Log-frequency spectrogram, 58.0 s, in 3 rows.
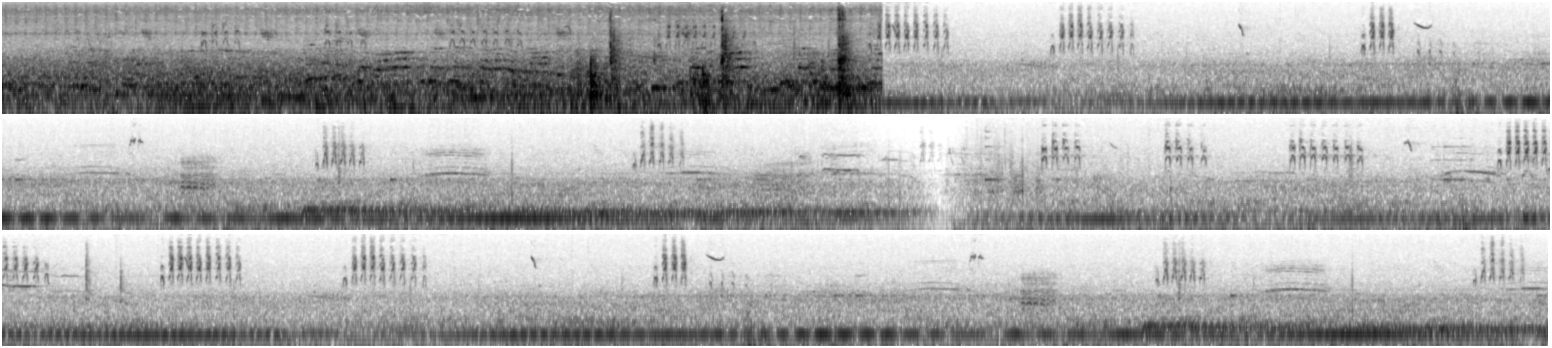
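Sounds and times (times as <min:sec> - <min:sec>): birds chirping: 0:00.0 - 0:11.9, 0:23.2 - 0:25.3, 0:26.8 - 0:34.5, 0:46.8 - 0:48.3, 0:53.0 - 0:55.2
steady low hum: 0:00.0 - 0:58.0
high-pitched bird trills: 0:07.9 - 0:11.8, 0:37.2 - 0:39.8.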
